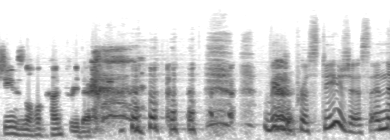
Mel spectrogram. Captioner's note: all laugh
